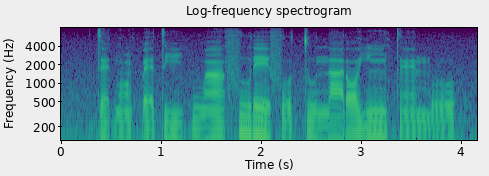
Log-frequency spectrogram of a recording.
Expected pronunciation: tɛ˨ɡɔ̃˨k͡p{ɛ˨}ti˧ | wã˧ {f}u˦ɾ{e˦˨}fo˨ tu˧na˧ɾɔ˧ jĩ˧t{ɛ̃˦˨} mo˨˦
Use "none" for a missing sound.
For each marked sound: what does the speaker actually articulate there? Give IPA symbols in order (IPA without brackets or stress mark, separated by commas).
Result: ɛ˨, f, e˦˨, ɛ̃˨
